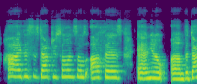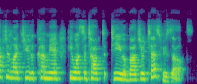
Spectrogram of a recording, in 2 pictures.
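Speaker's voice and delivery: imitating a routine call from the clinic; generic office caller. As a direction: put on an impersonal front-desk phone manner. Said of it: "the call is very generic".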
